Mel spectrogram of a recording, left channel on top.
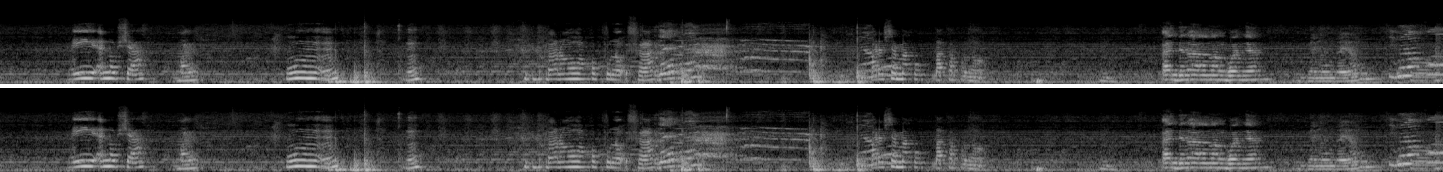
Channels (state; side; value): identical; both; correlation 1.00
